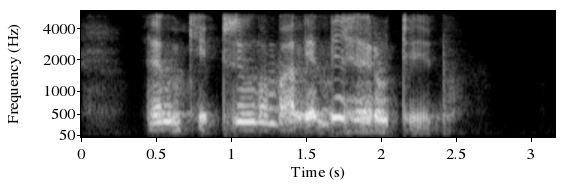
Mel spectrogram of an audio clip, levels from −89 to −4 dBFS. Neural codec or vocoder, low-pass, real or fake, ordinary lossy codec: autoencoder, 22.05 kHz, a latent of 192 numbers a frame, VITS, trained on one speaker; 5.4 kHz; fake; none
